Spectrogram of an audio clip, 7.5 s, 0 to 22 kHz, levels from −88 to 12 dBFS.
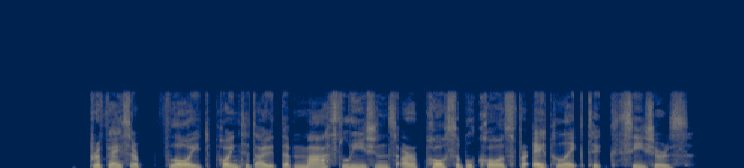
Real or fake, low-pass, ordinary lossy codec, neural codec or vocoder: fake; 9.9 kHz; none; vocoder, 44.1 kHz, 128 mel bands, Pupu-Vocoder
